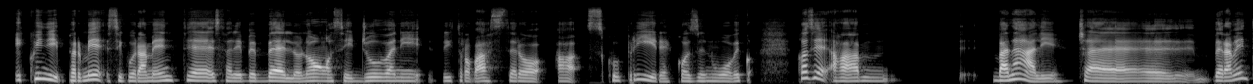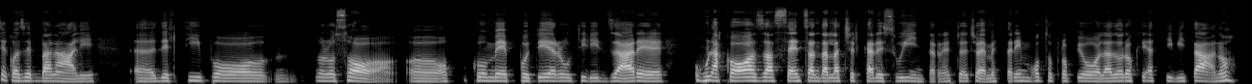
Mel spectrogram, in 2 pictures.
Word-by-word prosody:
E 210 -1 -2
quindi, 245 -7 +2
per 175 -1 +2
me, 215 +4 +5
sicuramente 170 +2 +2
sarebbe 160 -1 -2
bello, 150 -3 +5
no, 160 0 +4
se 160 0 -6
i 145 0 -6
giovani 165 0 -1 0.2
ritrovassero 160 -1 -1
a 150 0 -2
scoprire 185 -7 -4
cose 155 0 -4
nuove, 150 -1 -3
co - - -10 0.4
cose, 285 -4 +2
uhm, 160 - +1 0.5
uhm, 200 - -25 0.9
banali, 150 - +4
cioè 140 - +1 0.2
veramente 215 +8 +2
cose 165 -3 -3
banali, 145 -2 -1 0.4
ehm, 140 -1 -4
del 150 0 -6
tipo, 150 -5 -3
mhmm, 135 +4 -18 0.2
non 165 -1 -7
lo 160 0 -2
so, 155 -4 0
uhm - - -9
op 145 +1 -4
come 170 -2 -1
poter 160 0 -1
utilizzare 155 -1 +1 0.3
una 170 -1 +2
cosa 170 -1 +5
senza 165 0 +1
andarla 155 -1 +3
a - - -1
cercare 155 -1 -2
su 155 +1 -9
internet, 145 -1 -7
cioè 135 -3 -1
mettere 145 +2 -5
in 160 - -6
moto 170 +1 -7
proprio 150 -1 -4
la 145 +1 0
loro 160 +2 -2
creatività, 160 -1 -2
no. 170 +3 -3
160 Hz, 130 wpm, -21 LUFS, 150-170 Hz, 0.9 s, me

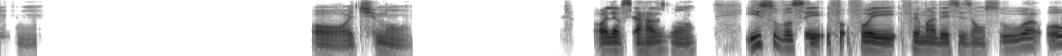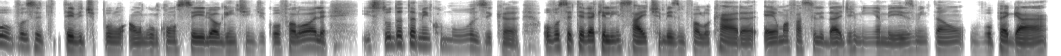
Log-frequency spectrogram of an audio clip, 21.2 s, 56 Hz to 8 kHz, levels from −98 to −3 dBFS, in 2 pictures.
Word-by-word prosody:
Uhum. 85 -1 -20 2.8
Ótimo. 80 +1 -2 1.8
Olha, 100 +2 +4
você - - +5
arrasou. 100 -1 0 0.5
Isso 170 - +5
você 120 -5 +4
fo - - -3
foi 100 -4 +4
foi 110 - -2
uma 100 -1 +1
decisão 95 -1 -1
sua, 115 +8 -2
ou 170 -4 0
você 135 -3 -2 0.2
teve 105 -2 +1
tipo 100 0 -3
algum 95 +1 -3
conselho, 105 0 +1
alguém 100 +1 +1
te 100 +2 -6
indicou 105 -1 -7
e - - -11
falou: 105 +2 +1
"Olha, 125 -1 +2 0.3
estuda 160 +2 0
também 145 -4 -1
com - - -17
música.". 115 -4 -6 0.2
Ou 110 - -2
você 130 -1 +2
teve 120 -2 +3
aquele 115 -1 +2
insight 105 -3 +2
mesmo 105 0 -3
e - - -22
falou: 95 0 -2
"Cara, 90 -2 +2
é 95 - +3
uma 110 +2 -3
facilidade 100 -1 -2
minha 95 -1 -9
mesmo, 90 +3 -6
então 100 0 -5
vou 105 0 -10
pegar 90 +4 +3
100 Hz, 130 wpm, -24 LUFS, 95-110 Hz, 2.8 s, você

